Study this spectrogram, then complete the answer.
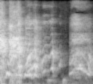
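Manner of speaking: high giggling fit; burst of laughter. Real, not acted. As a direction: laugh out loud, real. Laughing at name confusion.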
